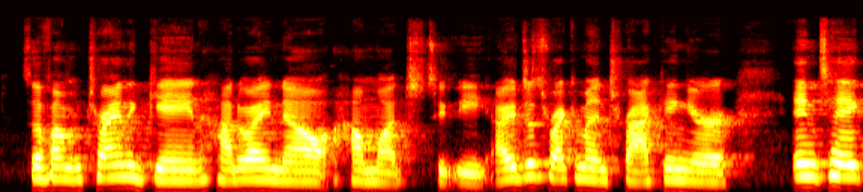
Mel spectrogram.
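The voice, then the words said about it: Strained, fading voice. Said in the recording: “losing my voice again, still getting over this sinus infection”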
